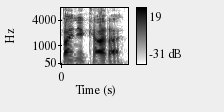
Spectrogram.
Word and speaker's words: bagna cauda: Bagna, it's like a bath. Yeah, yes. Yeah, bagna cauda.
